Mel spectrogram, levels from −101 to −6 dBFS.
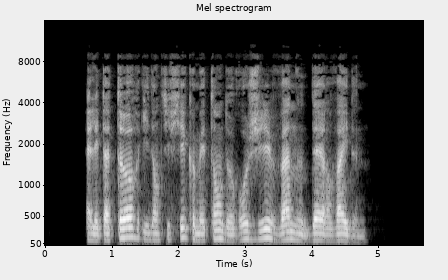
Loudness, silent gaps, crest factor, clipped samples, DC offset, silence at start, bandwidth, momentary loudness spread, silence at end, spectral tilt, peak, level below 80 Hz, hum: -20 LUFS; none; 20 dB; under 0.1%; under 0.1%; 0.6 s; 9.2 kHz; 12 LU; 0.9 s; -5 dB/octave; -2 dBFS; -60 dBFS; none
